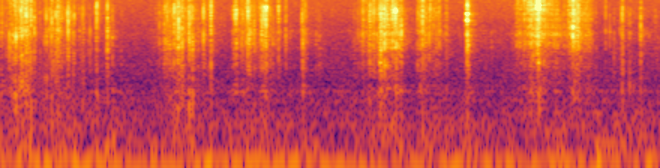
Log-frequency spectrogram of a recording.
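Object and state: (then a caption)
Floam sculpting foam. Fingertips of both hands squeeze, press and pull a pastel mound of floam sculpting foam, polystyrene microbeads in a sticky binder, resting on a wooden table. The result is a quiet, continuous run of bright crinkling, crunching and sticky tearing bursts over a steady low background rumble.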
